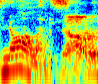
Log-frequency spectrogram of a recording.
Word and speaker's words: New Orleans: so and and i'm teaching zachary how to say it correctly i mean it's new orleans yeah it's new orleans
